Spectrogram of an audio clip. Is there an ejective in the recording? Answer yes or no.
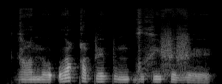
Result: no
